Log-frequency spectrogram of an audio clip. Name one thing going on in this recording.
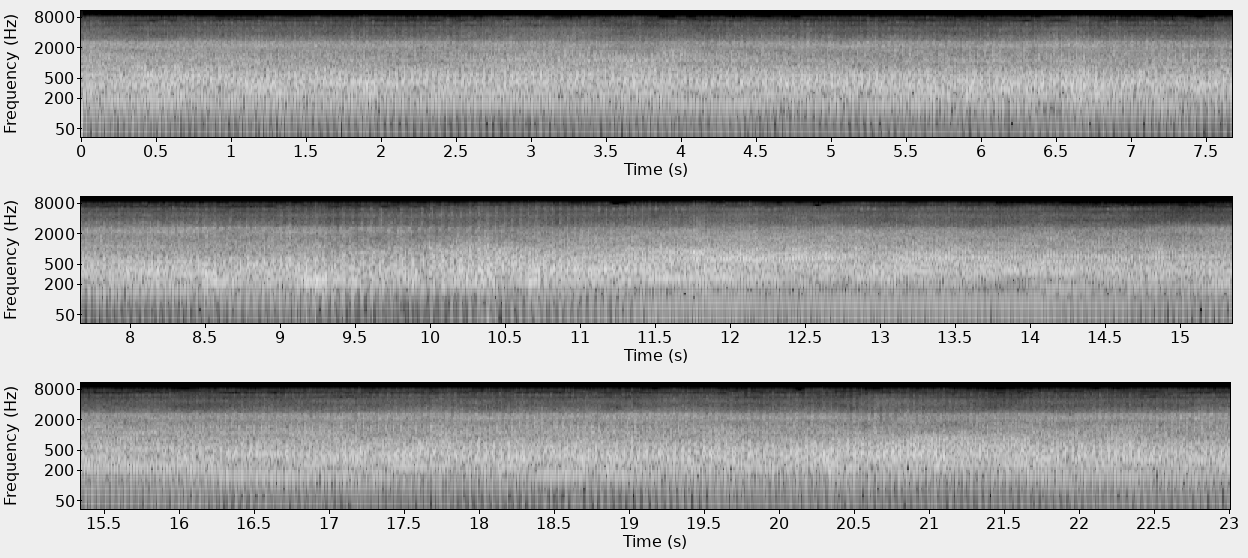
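A petrol lawn mower engine drones loudly and steadily up close.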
